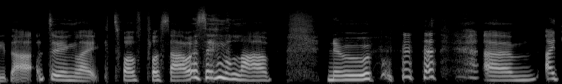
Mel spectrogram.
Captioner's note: laughs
